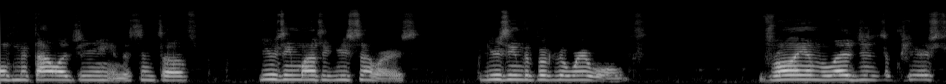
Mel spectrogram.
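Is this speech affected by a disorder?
Yes: cerebral palsy.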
